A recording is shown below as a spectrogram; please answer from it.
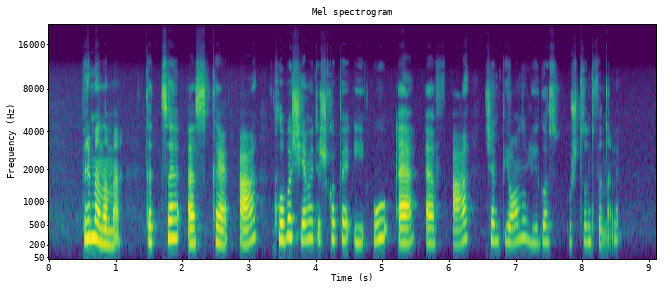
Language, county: Lithuanian, Vilnius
